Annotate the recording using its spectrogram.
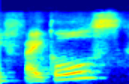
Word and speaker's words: Feikls: So you can find me on Instagram at Emily Feikls.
